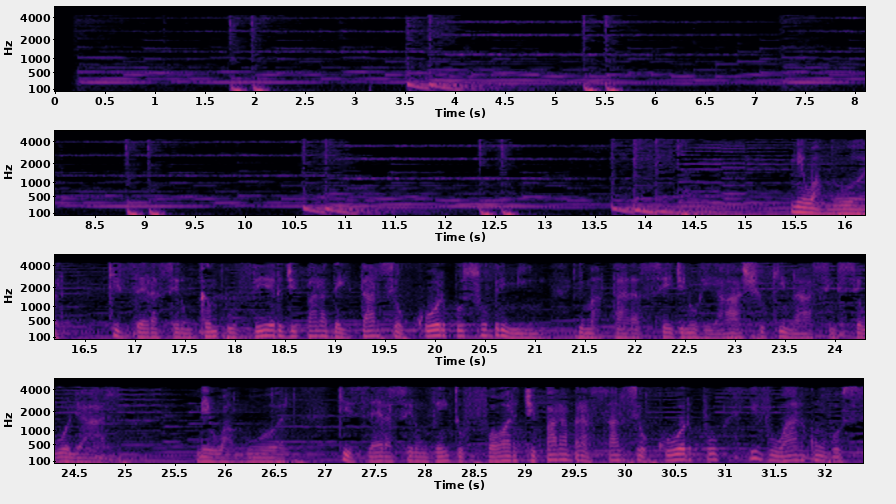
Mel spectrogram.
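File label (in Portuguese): ROMANTICA, Telemensagens, Românticas masculino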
